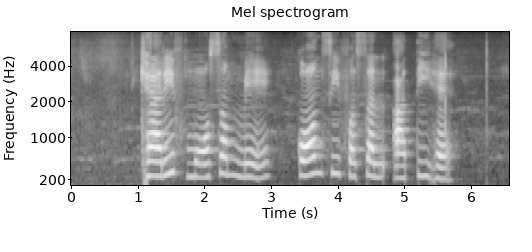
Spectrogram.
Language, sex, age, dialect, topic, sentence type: Hindi, female, 18-24, Marwari Dhudhari, agriculture, question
